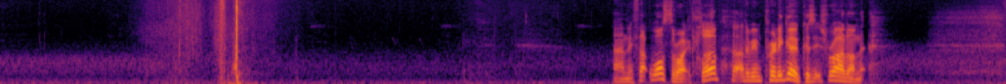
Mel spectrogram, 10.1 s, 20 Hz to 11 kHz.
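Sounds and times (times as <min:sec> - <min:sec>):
golf club swishing through air: 0:01.4 - 0:02.9
golf club striking ball: 0:02.2 - 0:02.6.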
